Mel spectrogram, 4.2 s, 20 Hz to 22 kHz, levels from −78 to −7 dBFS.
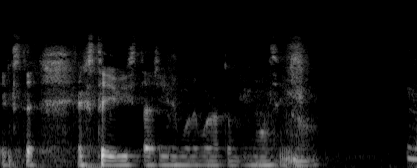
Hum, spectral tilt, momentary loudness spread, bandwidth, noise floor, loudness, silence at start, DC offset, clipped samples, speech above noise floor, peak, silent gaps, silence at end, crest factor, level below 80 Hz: none; -4 dB/octave; 15 LU; 9.6 kHz; -76 dBFS; -37 LUFS; 0 s; under 0.1%; under 0.1%; 39 dB; -12 dBFS; none; 0 s; 26 dB; -60 dBFS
